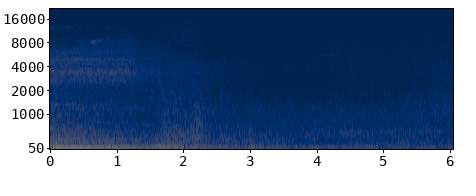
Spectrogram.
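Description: A triumphant game fanfare booms and slowly fades.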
